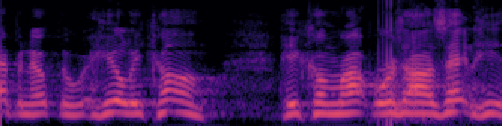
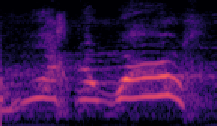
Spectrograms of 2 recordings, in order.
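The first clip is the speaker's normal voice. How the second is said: high, slow "what in the world"; puzzled, high-pitched exclamation; startled disbelief; slower than usual. Retold or imitated. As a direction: draw it out high, in baffled surprise. Startled reaction to limping dog.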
